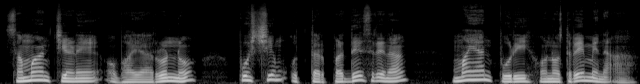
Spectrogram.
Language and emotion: Santali, neutral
